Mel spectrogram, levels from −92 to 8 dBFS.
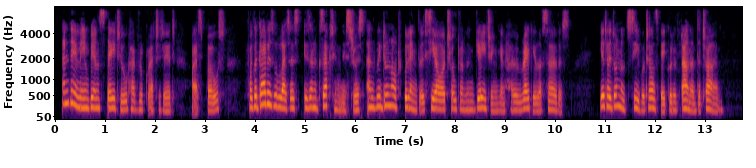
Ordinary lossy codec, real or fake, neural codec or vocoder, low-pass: MP3, 48 kbps; fake; codec, 16 kHz in and 24 kHz out, 1.1 kbps, FireRedTTS-2 codec; 7.2 kHz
